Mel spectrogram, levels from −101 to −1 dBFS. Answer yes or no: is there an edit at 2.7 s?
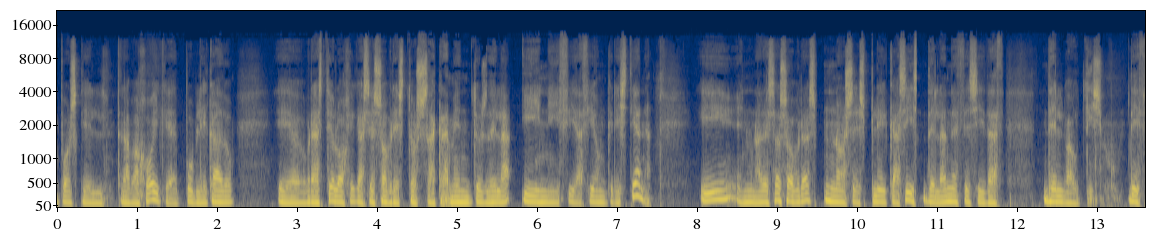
no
